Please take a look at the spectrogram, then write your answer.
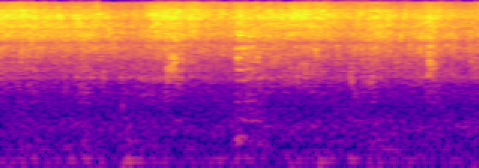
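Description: Onions softening in a pan for cube steak gravy, a soft continuous sizzle and hiss, fairly faint and even, with occasional light pops and no talk.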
